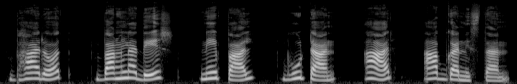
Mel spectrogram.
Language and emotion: Santali, neutral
